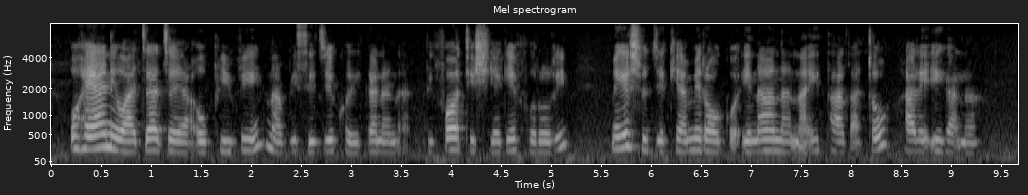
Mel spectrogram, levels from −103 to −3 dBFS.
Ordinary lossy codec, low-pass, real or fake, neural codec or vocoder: none; none; fake; codec, 16 kHz, 16 kbps, FunCodec, trained on Chinese and English, 50 frames a second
